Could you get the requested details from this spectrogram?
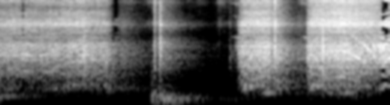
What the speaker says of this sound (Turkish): Şimdi saklama kabının sadece üst kısmını deleceğim.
